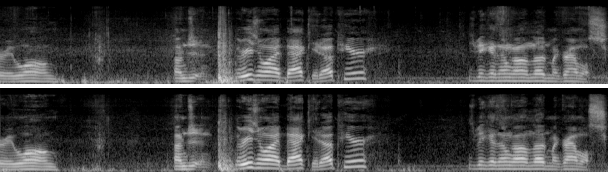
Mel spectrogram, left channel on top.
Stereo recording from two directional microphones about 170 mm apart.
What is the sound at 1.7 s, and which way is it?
Speech, 50° right (ahead or behind).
